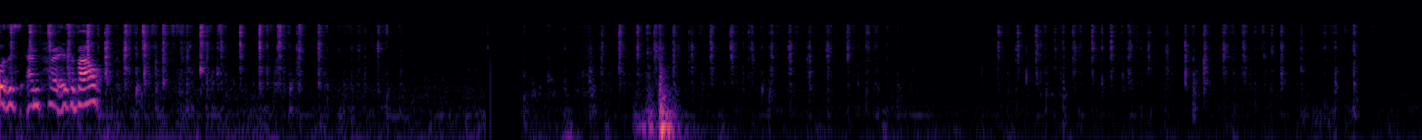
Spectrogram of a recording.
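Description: Cards tap and shuffle in a woman's hands.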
